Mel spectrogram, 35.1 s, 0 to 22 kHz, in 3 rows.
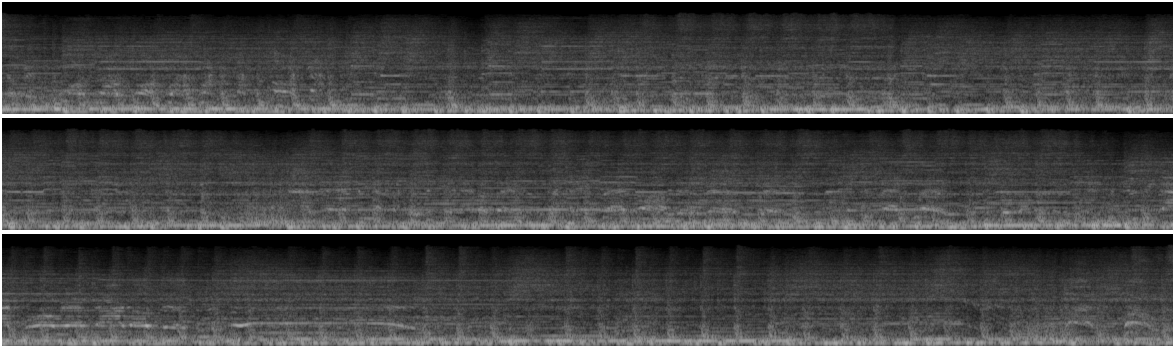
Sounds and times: Bagpipes: 0.0s - 28.8s.

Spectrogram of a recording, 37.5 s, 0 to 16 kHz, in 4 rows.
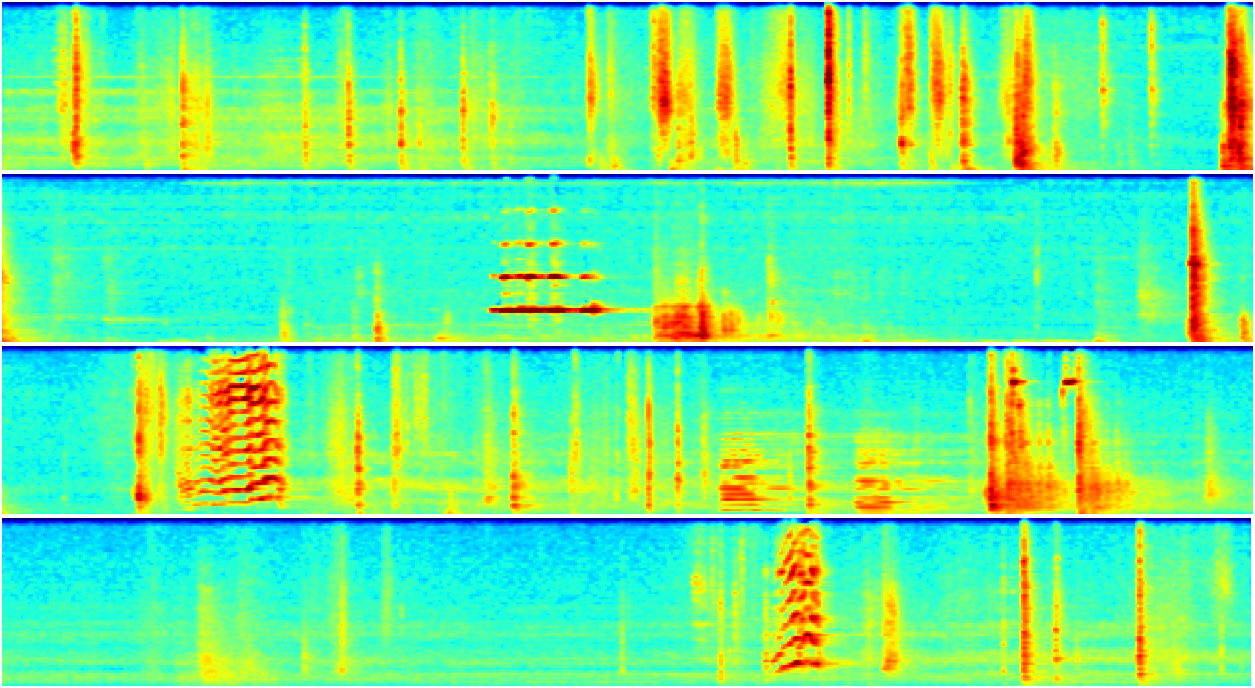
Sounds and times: Sliding door: 6.8s - 19.1s, 25.6s - 28.2s, 29.2s - 30.8s.

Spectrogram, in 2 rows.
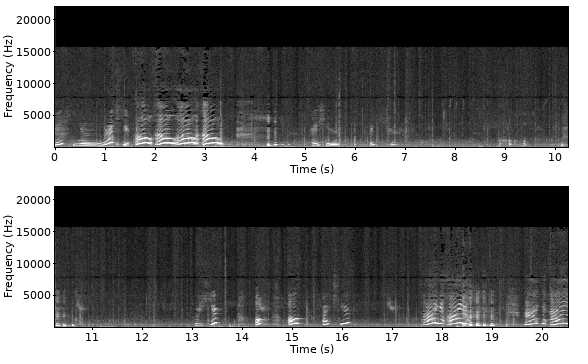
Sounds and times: Speech: 0.0s - 3.4s, 5.1s - 5.7s, 6.3s - 7.0s, 13.0s - 13.6s, 14.3s - 16.3s, 17.6s - 18.7s, 19.6s - 20.5s.

